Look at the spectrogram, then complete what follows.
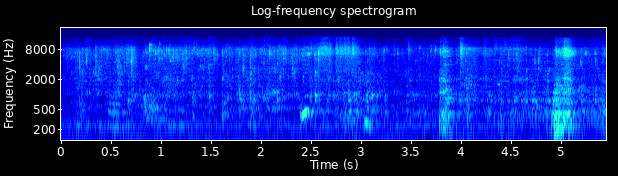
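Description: Hydrogen peroxide pouring in a steady stream from a glass measuring cup into an empty plastic bottle. A short knock sounds near the end.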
